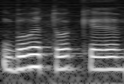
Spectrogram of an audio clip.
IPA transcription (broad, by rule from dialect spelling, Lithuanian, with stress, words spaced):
ˈbʊʋɐ ˈtuɔˌkʲɛ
